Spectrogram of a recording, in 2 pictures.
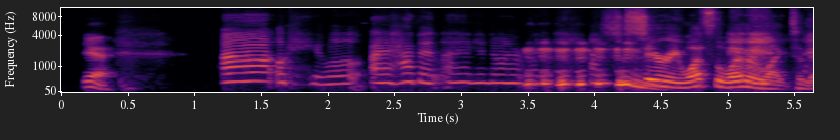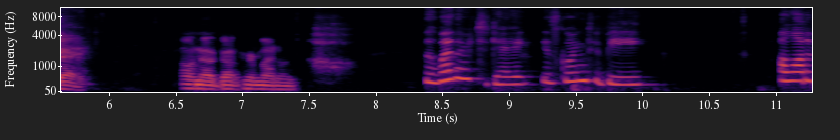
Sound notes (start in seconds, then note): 3.5 clearing throat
